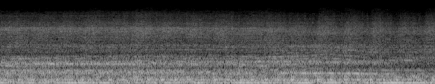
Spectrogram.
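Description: Live extreme metal band playing at full volume: drums and heavily distorted guitars in a dense, continuous wall of sound.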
